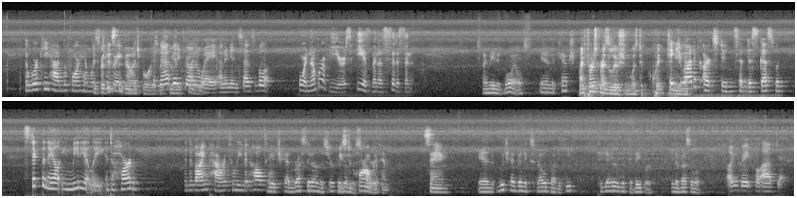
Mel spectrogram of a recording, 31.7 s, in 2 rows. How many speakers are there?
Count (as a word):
eight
